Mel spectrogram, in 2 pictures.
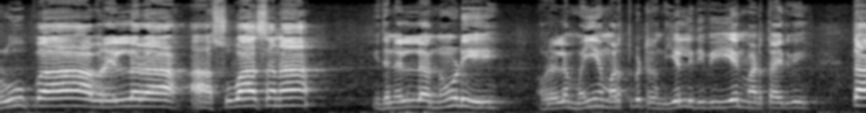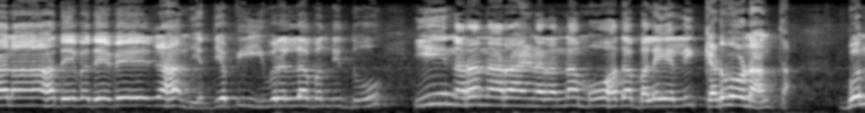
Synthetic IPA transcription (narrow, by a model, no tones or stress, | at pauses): ɾuːpɐːʋɐɾɛlːɐɾɐːsuʋaːsɐnɐ | id̪ɐnːɛlːɐnoːɽi | ɐ̰ʋɐɾɛlːɐmɐjːemɐɾt̪biʈɾeɐnd̪elːid̪iʋieːnmaːɖt̪aːjid̪iʋi | t̪aːnaːɦɐd̪eːʋɐd̪eːʋeːd͡ʒɐɦɐnd̪jed̪jɐpiːʋɐɾɛlːɐbɐnd̪id̪ːu | iːnɐɾɐnaːɾaːjɐɳɐɾɐnːɐmɔːɦɐd̪ɐbɐlɛjɐlːikɛɽʋoːɳɐːnt̪ɐ | bɐn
